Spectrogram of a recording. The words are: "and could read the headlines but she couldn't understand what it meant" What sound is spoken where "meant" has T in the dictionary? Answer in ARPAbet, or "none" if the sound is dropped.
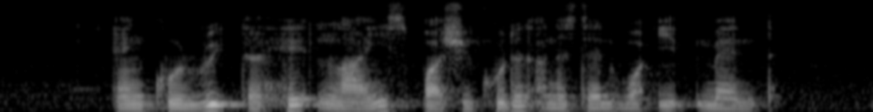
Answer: T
